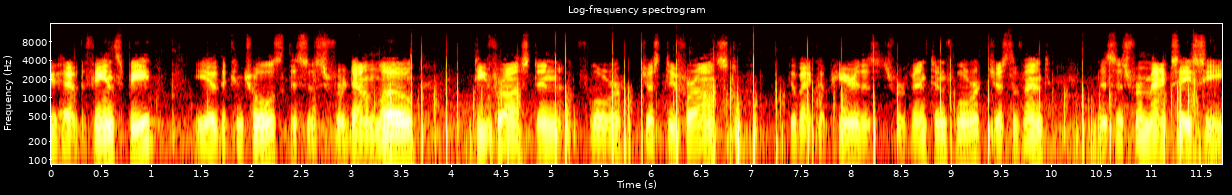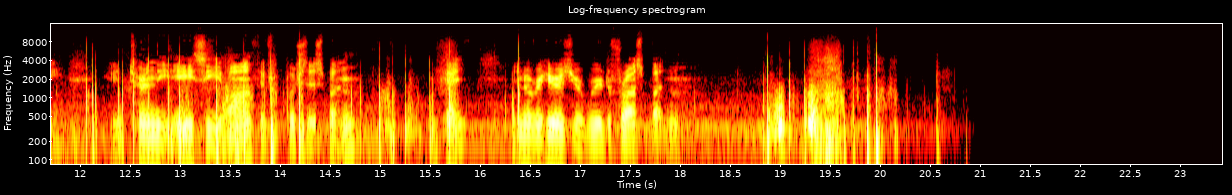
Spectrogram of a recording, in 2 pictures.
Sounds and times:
Speech: 0.0 - 3.6, 4.2 - 6.8, 7.4 - 14.8, 15.6 - 18.1.

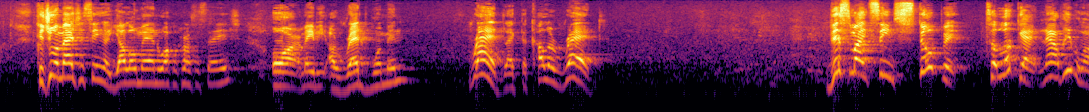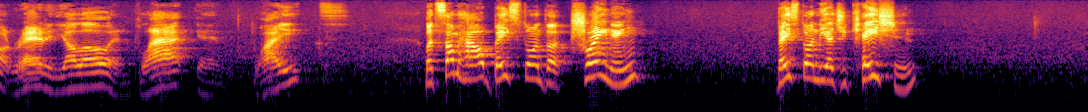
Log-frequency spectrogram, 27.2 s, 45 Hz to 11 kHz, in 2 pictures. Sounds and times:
Narration, monologue: 0.0 - 27.0
Male speech, man speaking: 0.5 - 5.2, 5.9 - 7.6, 10.4 - 18.0, 19.0 - 21.8, 23.4 - 25.2.

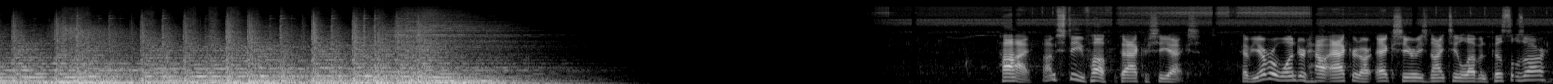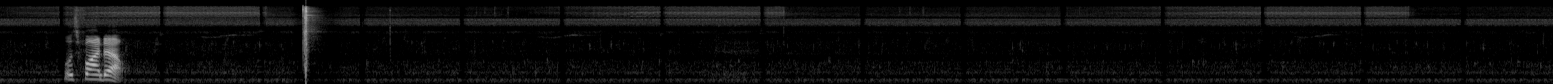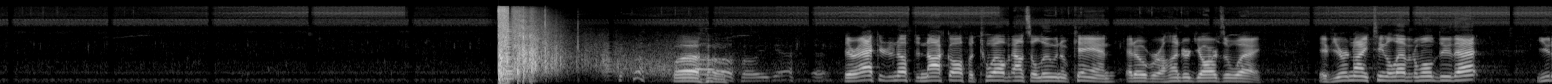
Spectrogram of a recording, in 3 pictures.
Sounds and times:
Outside, rural or natural: 0.0 - 6.4, 8.6 - 46.5.

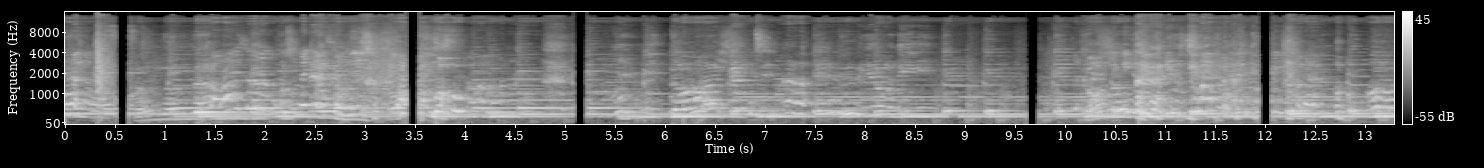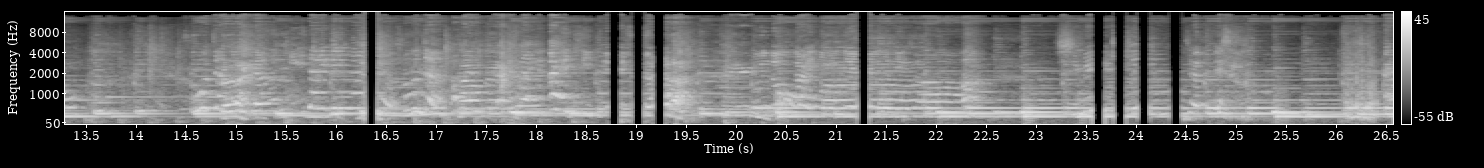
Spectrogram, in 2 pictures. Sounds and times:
Ukulele: 0.0 - 26.5.

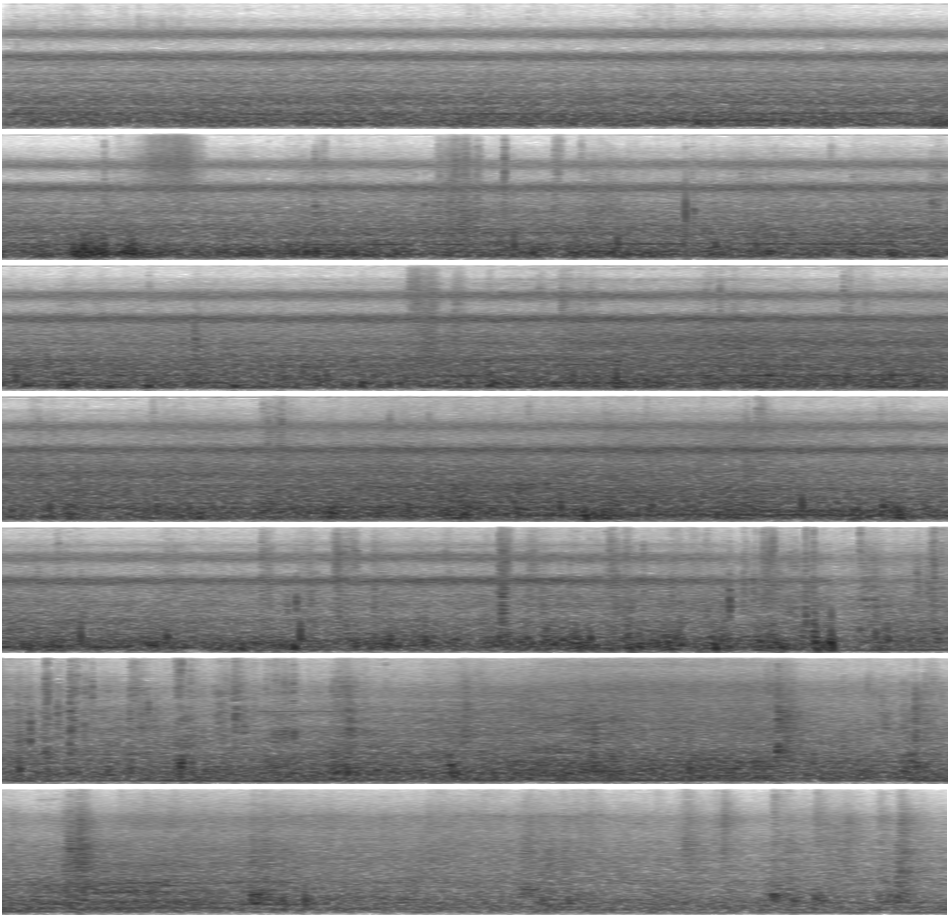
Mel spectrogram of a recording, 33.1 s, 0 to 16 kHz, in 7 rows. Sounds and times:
Vehicle: 0.0 - 33.1.

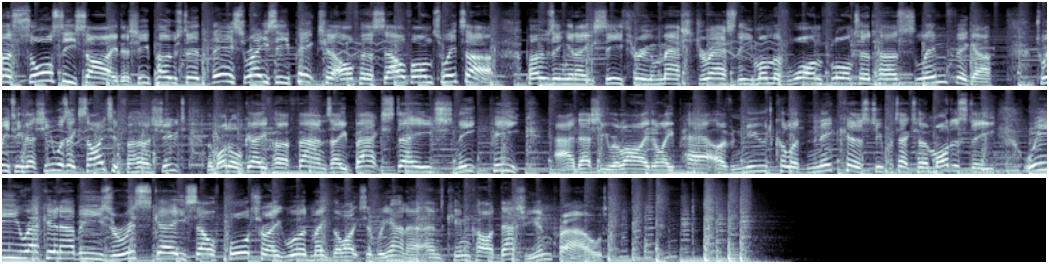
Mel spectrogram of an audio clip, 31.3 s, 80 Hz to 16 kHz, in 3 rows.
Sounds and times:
Speech: 0.0 - 27.0
Music: 0.0 - 29.3.

